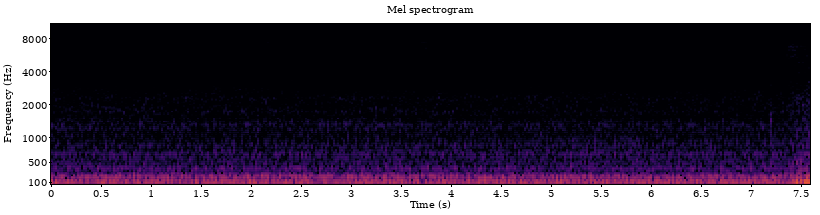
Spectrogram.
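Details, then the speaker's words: 1996 Dodge Ram 5.2 V8 just after a throttle body cleaning and new IAC valve: even low idle rumble with no stumble or hunting, then a brief rise at the end. It idles a little higher than before; previously RPMs dipped very low on throttle let-off. Normal idle. "So far, so good. It already idles a little bit higher than it did before."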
